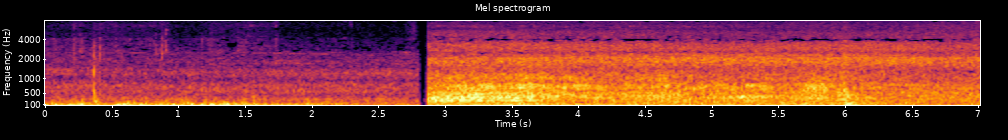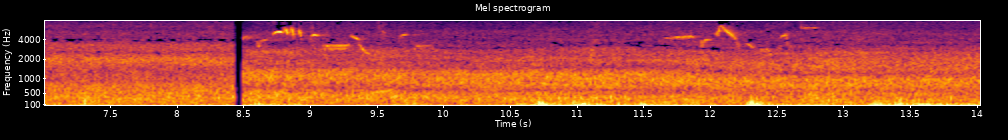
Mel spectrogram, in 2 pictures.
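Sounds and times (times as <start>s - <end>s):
small birds chirping: 8.5s - 10.1s, 11.6s - 13.3s.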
